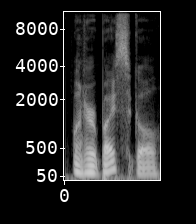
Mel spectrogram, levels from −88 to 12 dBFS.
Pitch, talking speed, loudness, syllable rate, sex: 95 Hz, 190 wpm, -16 LUFS, 6.3 syllables/s, male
